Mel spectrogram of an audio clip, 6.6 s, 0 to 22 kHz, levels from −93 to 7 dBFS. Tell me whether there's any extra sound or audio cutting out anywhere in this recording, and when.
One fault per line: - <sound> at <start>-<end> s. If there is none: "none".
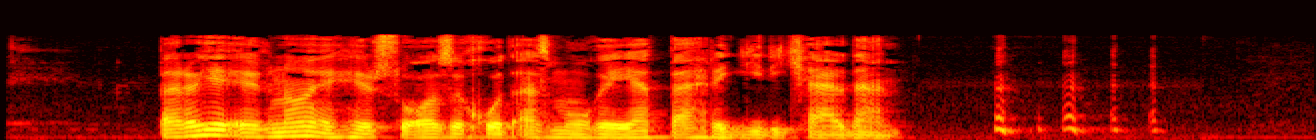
- laugh at 5.0-5.9 s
